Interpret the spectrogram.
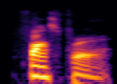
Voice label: "phosphor", American

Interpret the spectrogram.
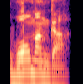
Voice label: "warmonger", Indian

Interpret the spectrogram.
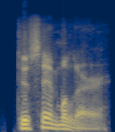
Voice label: "dissimilar", American

